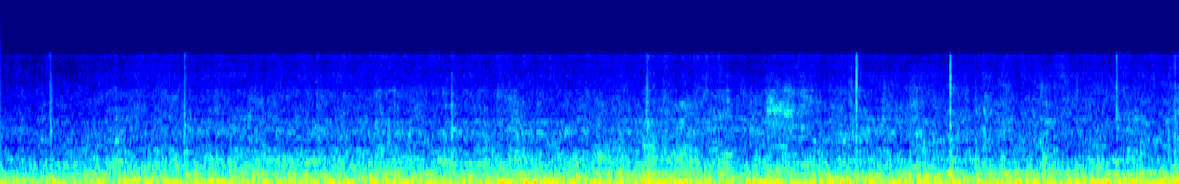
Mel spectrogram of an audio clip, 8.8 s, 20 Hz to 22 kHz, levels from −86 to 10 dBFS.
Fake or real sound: fake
